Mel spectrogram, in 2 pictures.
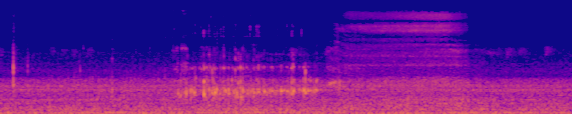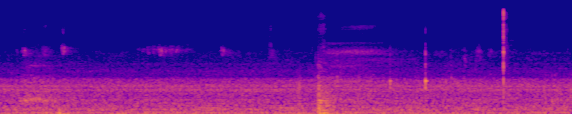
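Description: Water bubbling in a glass bong as a hit is drawn, for about two seconds a few seconds in, followed by a short high hiss. A single thump comes near the end.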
